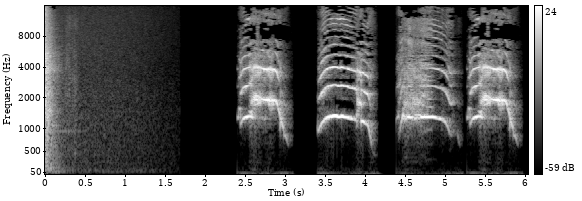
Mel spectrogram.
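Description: A sharp bang at the very start with a short fading tail, then after a pause four shrill screams in a row, each rising and then falling in pitch.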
